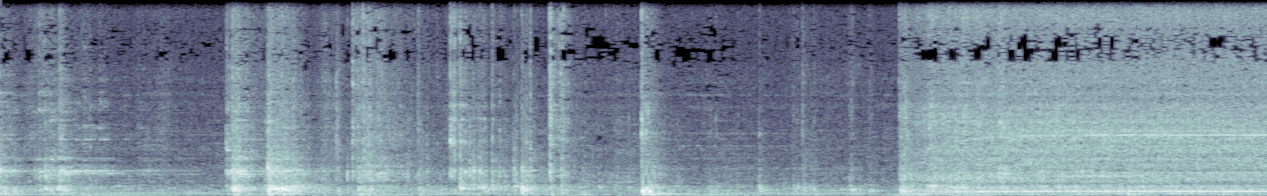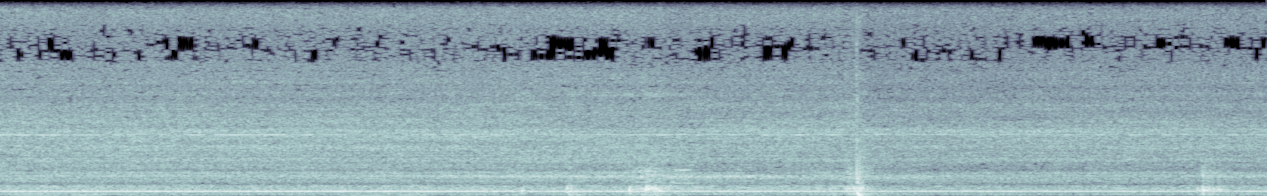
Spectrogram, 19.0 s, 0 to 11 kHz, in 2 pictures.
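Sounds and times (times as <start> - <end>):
blender motor running: 6.8 - 19.0.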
